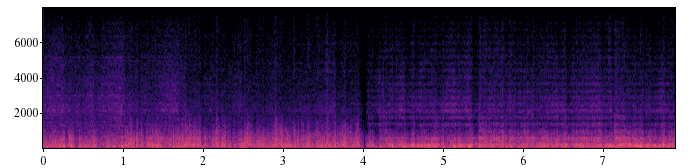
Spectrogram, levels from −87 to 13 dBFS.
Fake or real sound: real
